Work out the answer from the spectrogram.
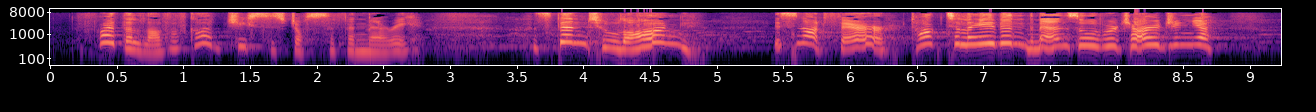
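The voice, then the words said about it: Put-on Irish accent. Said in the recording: “I'm going into my Irish accent”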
